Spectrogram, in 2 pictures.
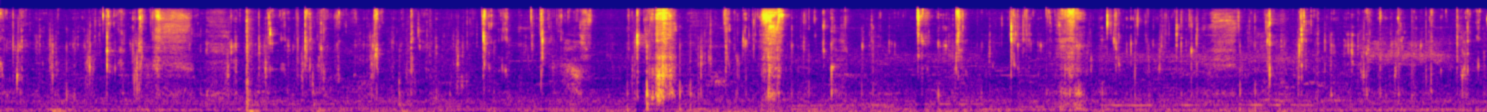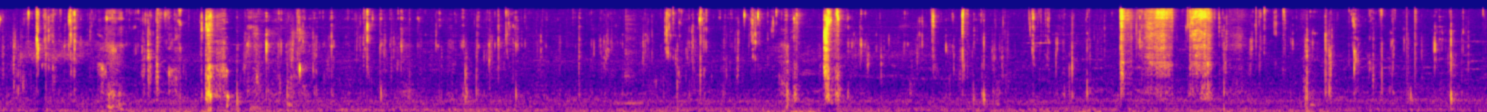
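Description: Close-miked chewing of rice and fish curry, with wet mouth smacks and scattered sharp crunches and clicks.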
